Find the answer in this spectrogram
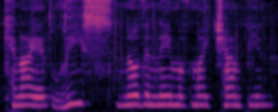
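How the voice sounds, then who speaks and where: Woman acting Princess Fiona, high and theatrical. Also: completely flat delivery, measured pace, darkish tone, close to an everyday voice. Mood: insistent. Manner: theatrical, archaic formal speech. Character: young, romantic, demanding fairy-tale princess.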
